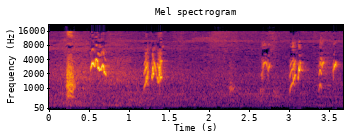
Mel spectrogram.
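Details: Yellow-eyed Javan myna song for luring a pet myna: sparse bright chirps and short whistled double notes separated by brief pauses, against a faint background hiss.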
